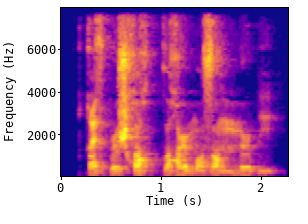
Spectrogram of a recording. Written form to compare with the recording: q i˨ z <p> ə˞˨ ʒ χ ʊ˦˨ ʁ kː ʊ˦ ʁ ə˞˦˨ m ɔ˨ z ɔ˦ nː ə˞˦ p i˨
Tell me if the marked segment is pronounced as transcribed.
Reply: yes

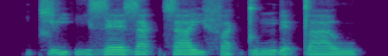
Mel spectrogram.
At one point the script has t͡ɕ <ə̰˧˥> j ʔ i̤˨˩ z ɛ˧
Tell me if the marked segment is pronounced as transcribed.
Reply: yes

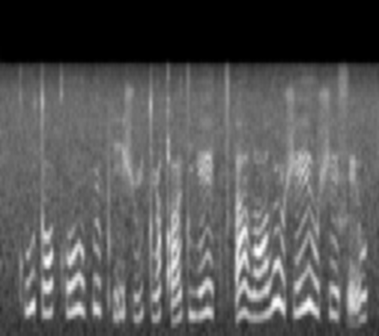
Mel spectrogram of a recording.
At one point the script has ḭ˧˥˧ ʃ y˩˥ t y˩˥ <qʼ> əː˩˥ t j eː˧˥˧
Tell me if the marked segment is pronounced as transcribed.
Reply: yes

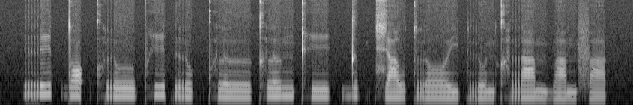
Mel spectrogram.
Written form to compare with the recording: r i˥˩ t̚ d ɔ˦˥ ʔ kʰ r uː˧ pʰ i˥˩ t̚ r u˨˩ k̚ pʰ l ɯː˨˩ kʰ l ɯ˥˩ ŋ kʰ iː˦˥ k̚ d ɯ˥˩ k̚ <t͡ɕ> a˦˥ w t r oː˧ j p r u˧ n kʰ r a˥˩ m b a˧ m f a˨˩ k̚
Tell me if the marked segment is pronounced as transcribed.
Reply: yes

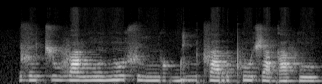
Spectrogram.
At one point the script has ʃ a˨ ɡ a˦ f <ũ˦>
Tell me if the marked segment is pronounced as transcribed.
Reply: yes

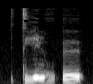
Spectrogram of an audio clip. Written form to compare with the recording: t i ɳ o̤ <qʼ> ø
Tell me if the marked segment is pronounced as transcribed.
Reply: no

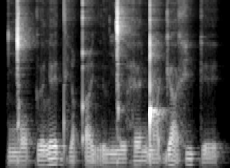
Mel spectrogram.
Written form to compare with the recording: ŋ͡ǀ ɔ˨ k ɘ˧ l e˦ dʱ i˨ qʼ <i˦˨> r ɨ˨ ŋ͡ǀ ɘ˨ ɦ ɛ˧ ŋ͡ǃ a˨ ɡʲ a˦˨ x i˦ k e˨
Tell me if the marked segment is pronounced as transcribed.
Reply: no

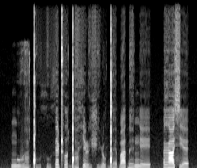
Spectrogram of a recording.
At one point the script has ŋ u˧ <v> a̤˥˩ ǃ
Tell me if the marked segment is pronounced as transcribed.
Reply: yes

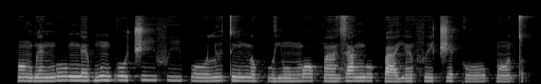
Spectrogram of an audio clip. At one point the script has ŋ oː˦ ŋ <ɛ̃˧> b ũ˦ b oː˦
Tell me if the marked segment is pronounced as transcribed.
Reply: no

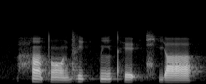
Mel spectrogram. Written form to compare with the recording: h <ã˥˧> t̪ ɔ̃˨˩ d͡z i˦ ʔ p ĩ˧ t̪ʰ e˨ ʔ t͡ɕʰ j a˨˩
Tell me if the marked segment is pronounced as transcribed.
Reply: yes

